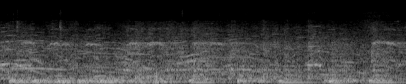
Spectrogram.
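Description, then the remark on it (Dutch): A dense, steady crowd murmur of many overlapping voices from a boat full of adults in blackface at the Sinterklaas arrival parade in Weesp, Netherlands, loud, with indistinct chatter and occasional raised shouts. “Nou, wat je nu hoort is dus een boot vol met allemaal mensen, volwassen mensen in blackface.”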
